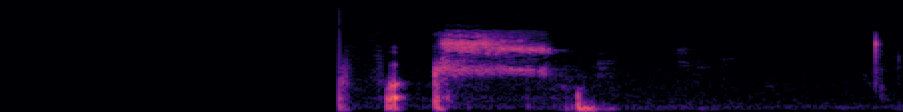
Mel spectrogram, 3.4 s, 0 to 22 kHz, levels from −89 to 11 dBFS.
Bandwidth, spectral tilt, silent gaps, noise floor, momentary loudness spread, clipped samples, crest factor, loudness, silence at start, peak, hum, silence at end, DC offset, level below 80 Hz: 12 kHz; -4 dB/octave; none; -74 dBFS; 22 LU; under 0.1%; 28 dB; -30 LUFS; 1.25 s; -8 dBFS; none; 1.15 s; under 0.1%; -72 dBFS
